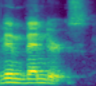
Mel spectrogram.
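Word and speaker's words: Wim Wenders: it's wim or or is that the w pronounced like a v like the sony wago tvs were yeah exactly well i know there's um there's there's a scandinavian filmmaker named vim venders and it's spelled whimwenders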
